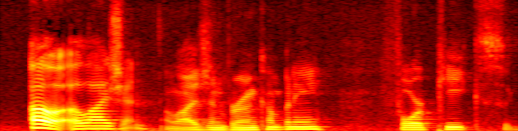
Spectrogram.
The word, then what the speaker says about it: Elysian: ELYSAN. Oh, Elysian.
